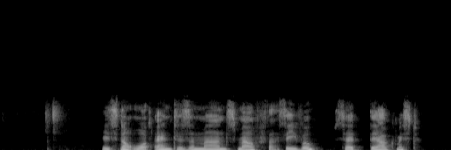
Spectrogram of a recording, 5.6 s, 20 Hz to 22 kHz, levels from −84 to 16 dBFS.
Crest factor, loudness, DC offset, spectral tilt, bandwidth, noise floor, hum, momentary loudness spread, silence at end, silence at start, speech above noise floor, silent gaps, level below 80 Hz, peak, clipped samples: 20 dB; -24 LUFS; under 0.1%; -5.5 dB/octave; 7.6 kHz; -81 dBFS; none; 17 LU; 0.45 s; 0.65 s; 58 dB; none; -58 dBFS; -6 dBFS; under 0.1%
